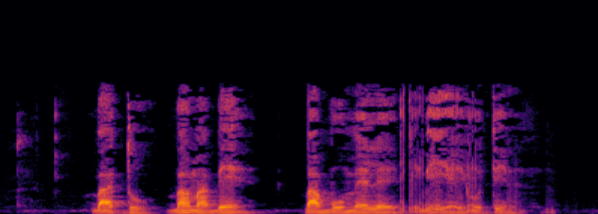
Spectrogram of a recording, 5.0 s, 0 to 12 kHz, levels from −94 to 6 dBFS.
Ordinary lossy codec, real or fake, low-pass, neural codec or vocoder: MP3, 32 kbps; fake; 7.2 kHz; codec, 16 kHz, 8 kbps, FreqCodec, larger model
